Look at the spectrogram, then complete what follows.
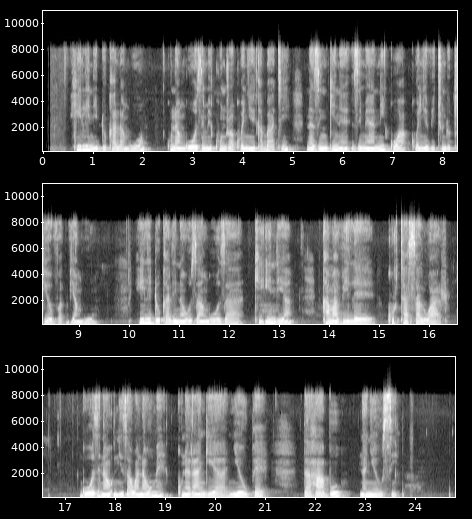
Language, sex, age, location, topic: Swahili, female, 25-35, Nairobi, finance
